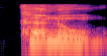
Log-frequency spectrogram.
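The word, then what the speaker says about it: canoe: इसका जो जो केनू कहते हैं एक बड़ी सी जो कश्ती होती है ना जिसके ऊपर वो अपने जाता था और फिर उसको कहते हैं कनू। इसको कनू प्रोनाउंस करते हैं।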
